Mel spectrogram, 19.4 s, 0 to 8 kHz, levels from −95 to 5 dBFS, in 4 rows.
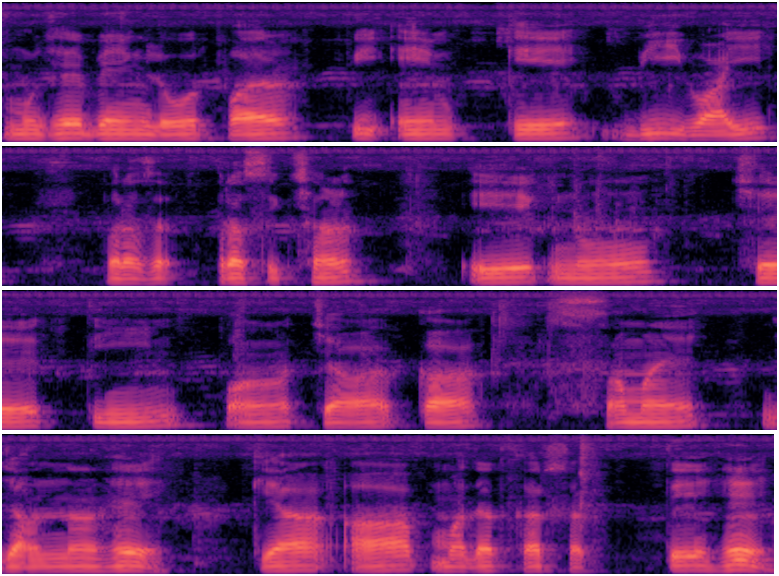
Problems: constant background noise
